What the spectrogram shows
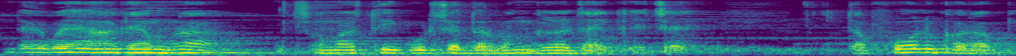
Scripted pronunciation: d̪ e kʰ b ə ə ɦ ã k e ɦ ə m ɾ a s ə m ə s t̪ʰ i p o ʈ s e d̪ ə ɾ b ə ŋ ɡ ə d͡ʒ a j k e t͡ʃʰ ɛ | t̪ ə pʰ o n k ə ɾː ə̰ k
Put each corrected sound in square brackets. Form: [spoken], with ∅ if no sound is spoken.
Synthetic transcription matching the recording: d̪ e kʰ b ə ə ɦ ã k e ɦ ə m ɾ a s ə m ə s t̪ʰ i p [u] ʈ s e d̪ ə ɾ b ə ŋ ɡ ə d͡ʒ a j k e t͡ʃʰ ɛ | t̪ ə pʰ o n k ə [ɾ] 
